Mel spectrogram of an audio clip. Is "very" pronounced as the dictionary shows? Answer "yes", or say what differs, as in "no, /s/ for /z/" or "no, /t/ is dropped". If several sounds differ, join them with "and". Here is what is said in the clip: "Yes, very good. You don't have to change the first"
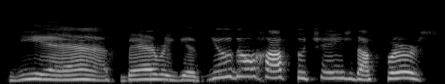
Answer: yes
